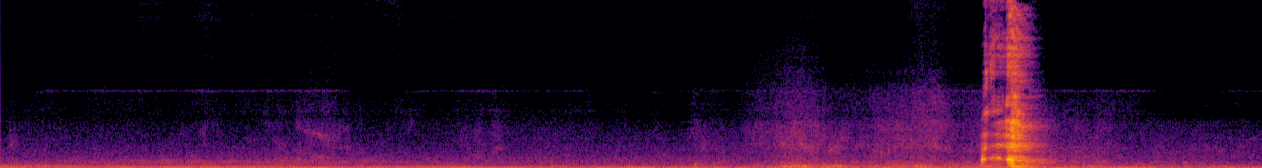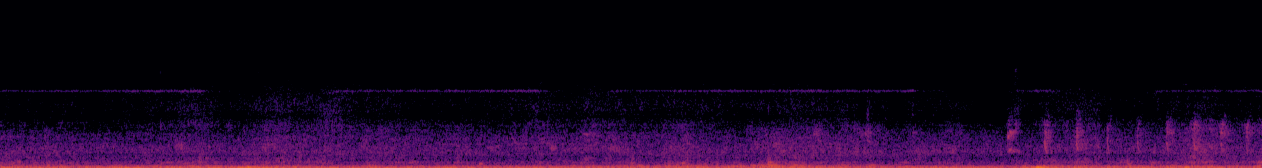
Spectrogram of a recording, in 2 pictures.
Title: Tickle sneezes Philippines 🇵🇭 like and SUBSCRIBE PLEASE.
